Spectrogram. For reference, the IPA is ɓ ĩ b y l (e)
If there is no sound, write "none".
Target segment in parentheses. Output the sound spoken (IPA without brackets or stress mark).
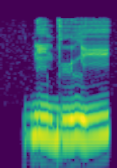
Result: i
